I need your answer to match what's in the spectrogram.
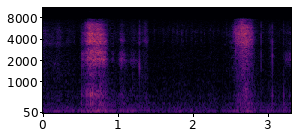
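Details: Adult female's loud, intense, wet repeated sneezes, two forceful bursts about two seconds apart, after stifling many sneezes left her nose itchy and burning; louder and wetter than her usual sneezing, with a washcloth held in front of her face.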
